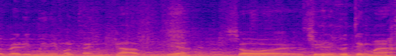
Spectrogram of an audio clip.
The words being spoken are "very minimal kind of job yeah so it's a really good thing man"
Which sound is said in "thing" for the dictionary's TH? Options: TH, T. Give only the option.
T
